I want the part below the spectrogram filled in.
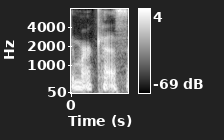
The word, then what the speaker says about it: Marquess: In French it's Marquis, and that's how I always pronounce it, but I think it's technically Marquess in English, but he's going to be joining the House of Lords, and there's possibly people out to murder him.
